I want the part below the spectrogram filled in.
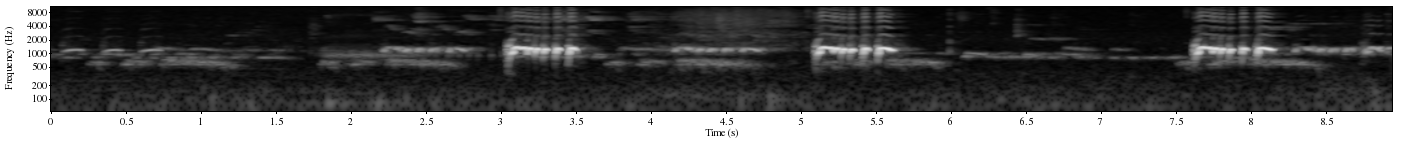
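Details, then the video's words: Zebra dove, local type, sings nembak-style phrases: three emphatic bursts of rapid, punchy cooing notes spaced two to three seconds apart, alternating with gentle, softer trilling coos. "perkutut lokal gacor _suara nembak perkutut lokal bisu_"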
